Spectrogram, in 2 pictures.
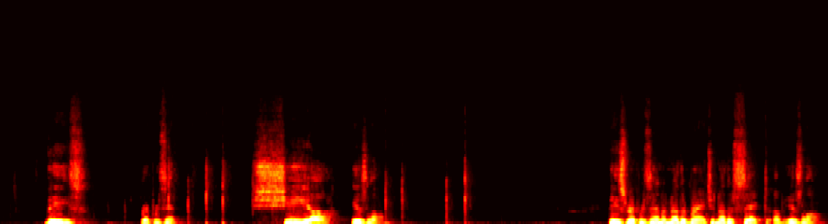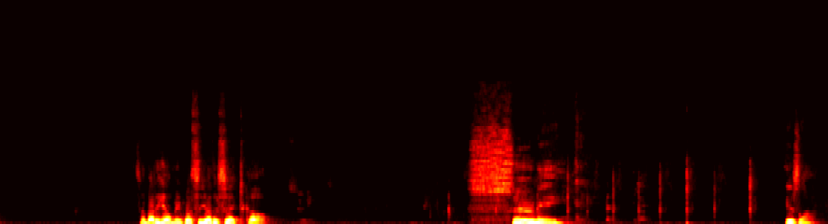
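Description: An older man speaks with animation, as if lecturing, through a microphone.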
